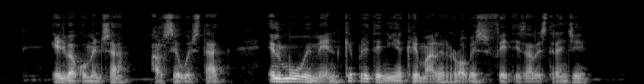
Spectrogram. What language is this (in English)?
Catalan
